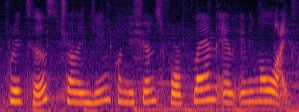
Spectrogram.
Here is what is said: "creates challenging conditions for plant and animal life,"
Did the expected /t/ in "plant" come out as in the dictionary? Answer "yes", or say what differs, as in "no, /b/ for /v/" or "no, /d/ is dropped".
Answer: no, /t/ is dropped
